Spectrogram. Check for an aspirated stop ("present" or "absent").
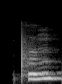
present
